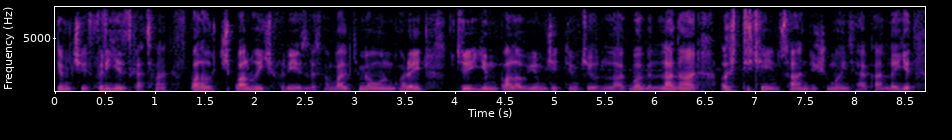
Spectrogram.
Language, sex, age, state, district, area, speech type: Kashmiri, male, 30-45, Jammu and Kashmir, Srinagar, urban, spontaneous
